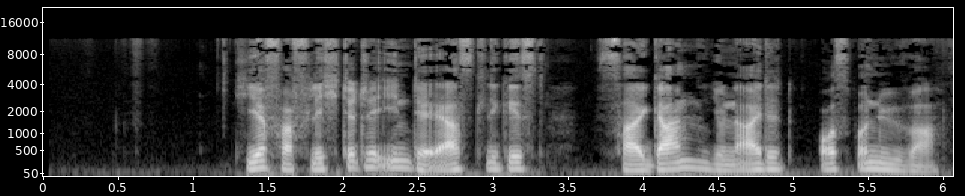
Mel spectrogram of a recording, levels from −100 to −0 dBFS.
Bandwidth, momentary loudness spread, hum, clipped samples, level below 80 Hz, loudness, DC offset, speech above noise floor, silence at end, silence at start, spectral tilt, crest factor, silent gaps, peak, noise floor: 12 kHz; 9 LU; none; under 0.1%; -46 dBFS; -22 LUFS; under 0.1%; 46 dB; 0.1 s; 1.3 s; -4.5 dB/octave; 22 dB; none; 0 dBFS; -68 dBFS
